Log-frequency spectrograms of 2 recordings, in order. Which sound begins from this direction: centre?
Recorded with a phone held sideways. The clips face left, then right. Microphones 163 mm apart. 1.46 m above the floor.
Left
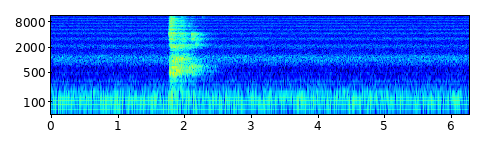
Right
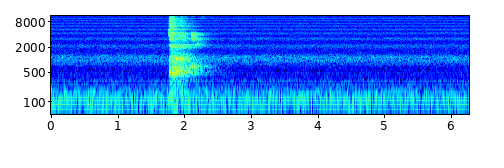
A splash, at 1.8 s.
